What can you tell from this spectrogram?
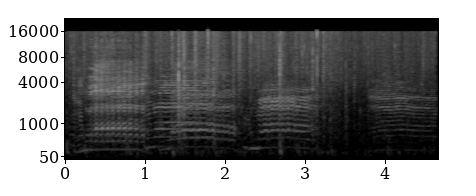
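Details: Sheep bleating in a rapid series of four wavering, harmonic-rich bleats, each about a second long, the first loudest, with some rustling between calls.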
